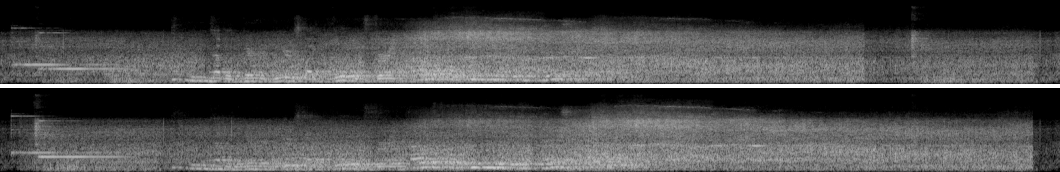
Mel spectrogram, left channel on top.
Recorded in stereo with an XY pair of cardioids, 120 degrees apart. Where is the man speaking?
40° left, 1.6 m.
